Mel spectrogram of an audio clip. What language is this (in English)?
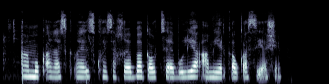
Georgian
